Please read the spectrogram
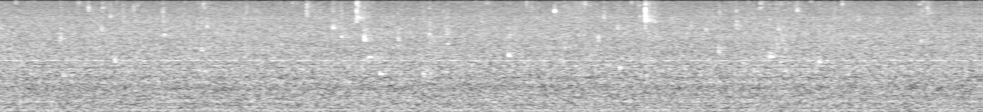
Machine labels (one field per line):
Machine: pump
